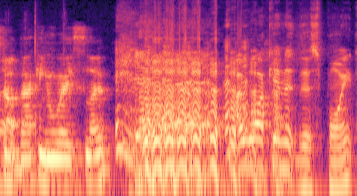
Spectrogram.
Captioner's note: all laugh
